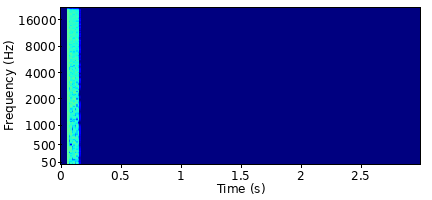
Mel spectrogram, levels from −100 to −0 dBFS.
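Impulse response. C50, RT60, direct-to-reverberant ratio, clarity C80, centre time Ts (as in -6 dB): 4.0 dB, not exponential, -4.0 dB, 12.5 dB, 32 ms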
